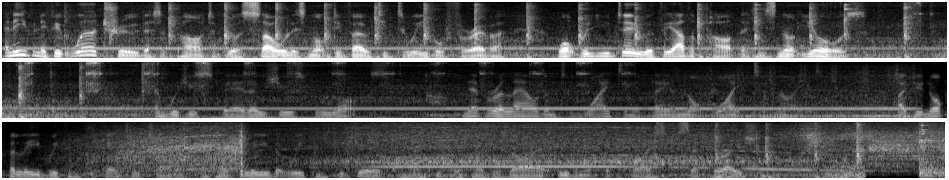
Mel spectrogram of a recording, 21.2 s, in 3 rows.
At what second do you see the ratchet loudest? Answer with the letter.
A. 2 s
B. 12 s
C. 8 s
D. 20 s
C.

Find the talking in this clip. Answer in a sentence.
The talking can be heard from 0.0 to 6.6 s and from 8.2 to 20.0 s.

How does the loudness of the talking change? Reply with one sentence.
The volume of the talking goes down.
